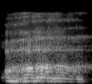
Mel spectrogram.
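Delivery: low chuckled sound effect; mock laugh effect. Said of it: "with sound effects".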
